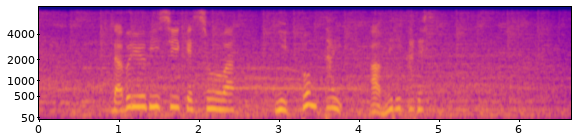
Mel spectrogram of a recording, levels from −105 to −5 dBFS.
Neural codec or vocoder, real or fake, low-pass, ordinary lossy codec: none; real; 7.2 kHz; none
